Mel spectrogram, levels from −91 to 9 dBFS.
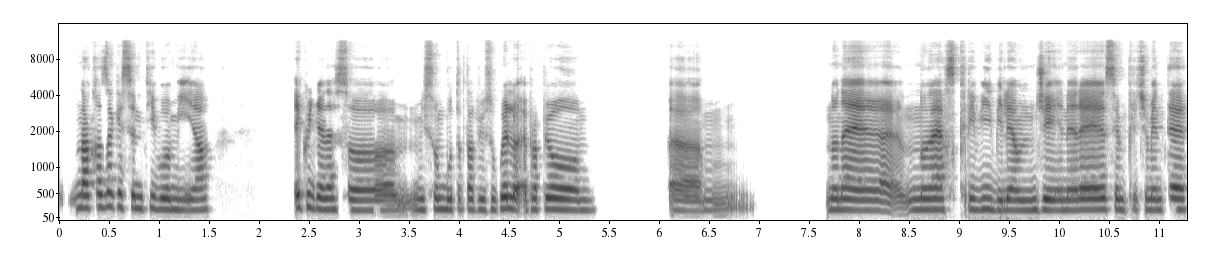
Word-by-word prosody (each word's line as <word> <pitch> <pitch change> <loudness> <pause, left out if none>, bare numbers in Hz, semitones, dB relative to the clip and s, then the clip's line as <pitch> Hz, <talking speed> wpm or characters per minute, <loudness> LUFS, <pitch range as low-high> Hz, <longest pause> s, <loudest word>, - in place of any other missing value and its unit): una 230 0 +4
cosa 250 +1 -1
che 250 - -2
sentivo 220 -3 -1
mia 195 0 -3 0.8
e - - +3
quindi 240 -2 -2
adesso 190 - 0
mi 200 - -6
son 210 +1 -4
buttata 200 0 -3
più 200 - -4
su 200 +1 -7
quello. 220 0 +4
È - - -2
proprio, 205 -1 +2
mhmm, 190 0 -10 0.7
ehm, 95 +2 -5 0.9
non 200 0 -1
è 190 -3 +4
non 200 +1 -2
è 200 0 +6
ascrivibile 200 -1 -2
a 190 - 0
un 190 0 -3
genere, 200 +1 +3
semplicemente 200 0 -3
200 Hz, 145 wpm, -24 LUFS, 190-205 Hz, 0.9 s, è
